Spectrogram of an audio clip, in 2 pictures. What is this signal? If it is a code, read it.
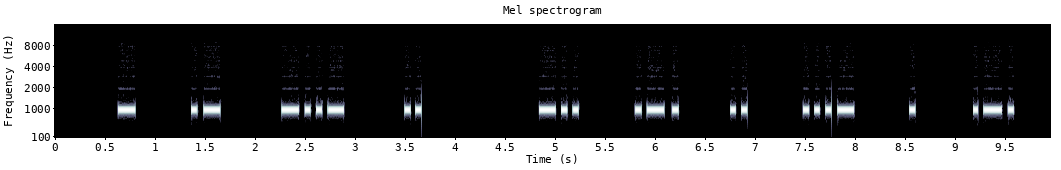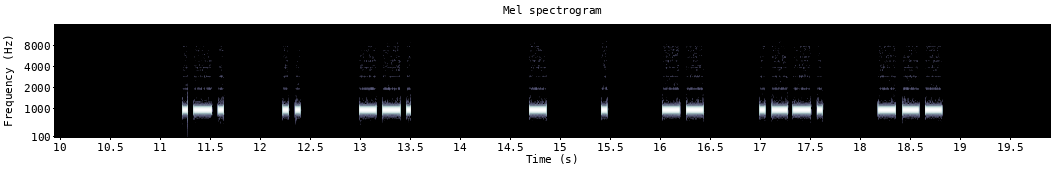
Morse code, heard as a keyed tone, about 21 wpm, spaced as for 11 wpm, 970 Hz. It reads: TAXI DRIVER RIG TEMPO
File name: Code Quick / AudioDownld2 / Seg120-Day 25-DayDrill 25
